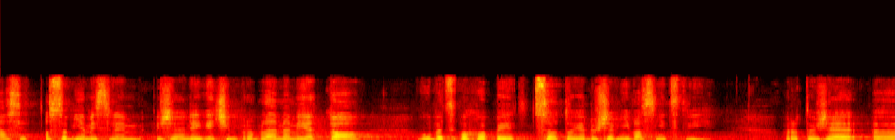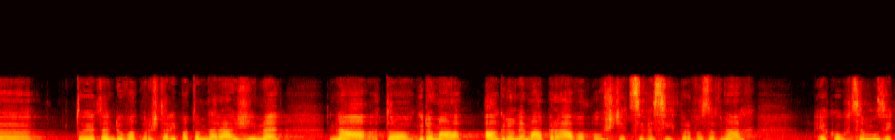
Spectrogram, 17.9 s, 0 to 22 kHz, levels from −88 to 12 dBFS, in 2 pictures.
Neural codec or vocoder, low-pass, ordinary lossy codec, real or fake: none; 9.9 kHz; AAC, 32 kbps; real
